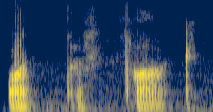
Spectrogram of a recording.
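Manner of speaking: startled whisper. Real, not acted. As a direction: breathe it out in shock. Startled by a strange voice.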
